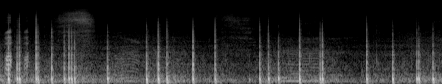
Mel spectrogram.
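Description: Aerial fireworks crackling overhead: a dense run of sharp crackles through the first second, then scattered pops and crackles thinning out.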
